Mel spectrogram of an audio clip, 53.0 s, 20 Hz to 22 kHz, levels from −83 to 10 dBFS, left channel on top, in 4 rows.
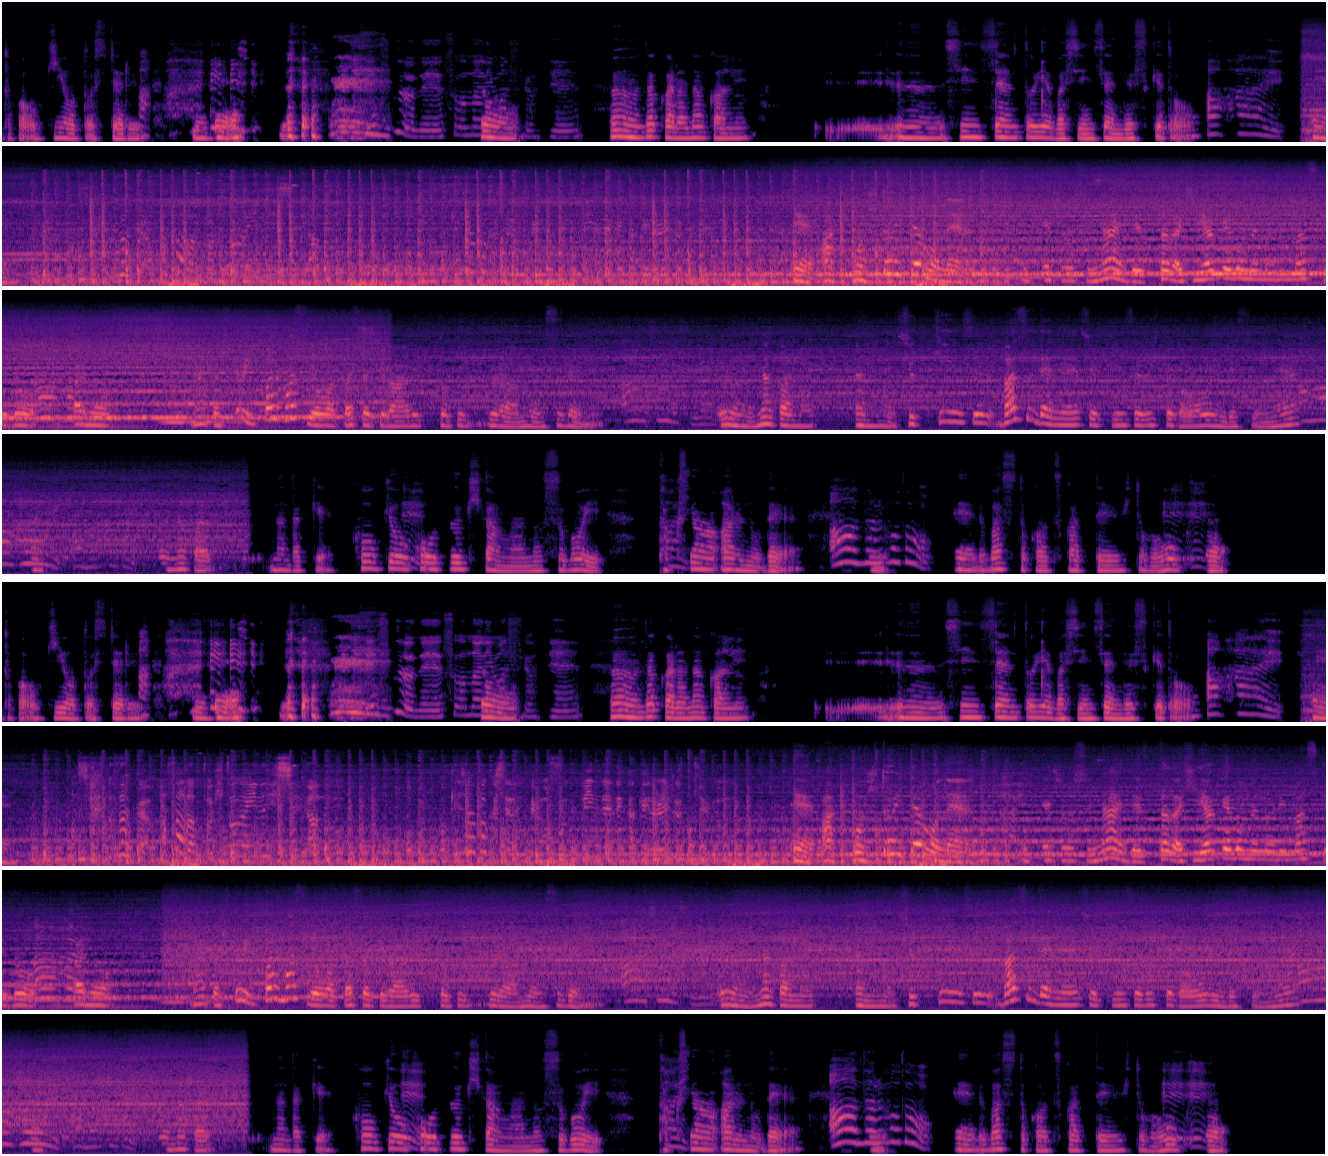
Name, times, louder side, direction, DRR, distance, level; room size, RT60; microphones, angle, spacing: voice 1, 0.0-1.4 1.9-2.4 2.8-3.9 4.8-5.2 6.1-7.5 8.5-12.0 13.1-13.4 21.1-23.1 23.4-26.8 27.2-27.6 28.4-32.5 33.6-34.6 35.0-39.5 40.0-40.1 41.3-41.8 42.4-43.0 43.3-45.7 46.3-47.6 48.4-48.5 49.3-51.5 51.8-51.9, equal, 5° right, 0.7 m, -28 dB
voice 2, 1.4-2.4 3.0-3.2 3.6-5.8 7.2-7.4 12.1-13.1 13.9-20.6 23.2-23.5 26.8-27.4 32.7-33.8 39.4-41.1 43.7-43.9 46.3-46.6 48.0-49.0 51.3-51.9, right 4 dB, 75° right, 0.6 m, -37 dB
sound 1, 13.0-30.4, left 5 dB, 70° left, 0.7 m, -30 dB
sound 2, 13.5-23.3, left 1 dB, 40° left, 0.7 m, -29 dB
sound 3, 28.1-42.2, right 7 dB, 40° right, 0.4 m, -35 dB
2.4 x 2.3 x 2.5 m
head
